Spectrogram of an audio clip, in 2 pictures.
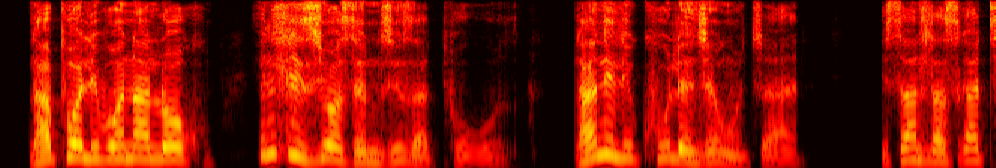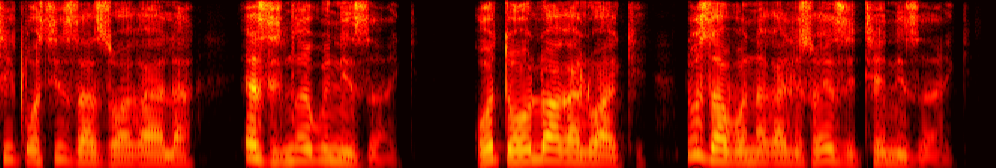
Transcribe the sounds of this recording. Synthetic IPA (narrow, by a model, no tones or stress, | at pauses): lapʰɔliβɔnaloːkʰu | inɬizijɔzenuzizatʰɔɣɔ̰ːza | lanilikʰulɛnd͡ʒʱɛŋɔt͡ʃʼaːni | isand͡ɮʱas̬iɣatʰiǁɔsizazwaɣala | eziŋ͡ǀeɣwiniza̰ːkʰɛ̥ | ɣɔd̥ʱwaulwaɣalwakʰɛ | luzaβɔnaɣaliswaezitʰeniza̰ːkʰɛ̥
